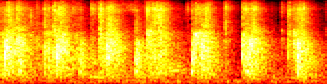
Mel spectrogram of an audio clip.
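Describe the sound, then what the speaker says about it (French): In a Sunday church service in Comè, Benin, a congregation claps in acclamation, sharp bursts of many hands striking together in a regular beat, about eight claps in just over two seconds, close and loud with no voices. "Donnez l'acclamation de Christ."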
